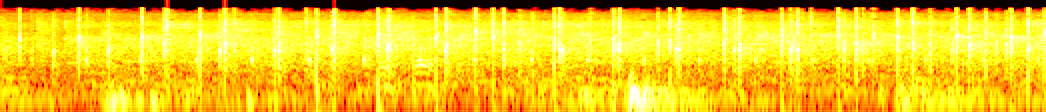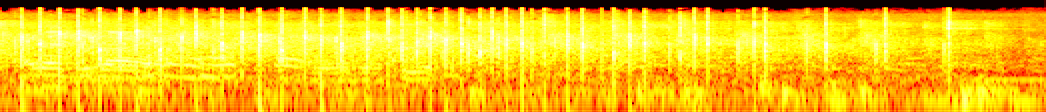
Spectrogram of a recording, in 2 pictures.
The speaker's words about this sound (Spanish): Que suba, por favor. Fuerte aplauso.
